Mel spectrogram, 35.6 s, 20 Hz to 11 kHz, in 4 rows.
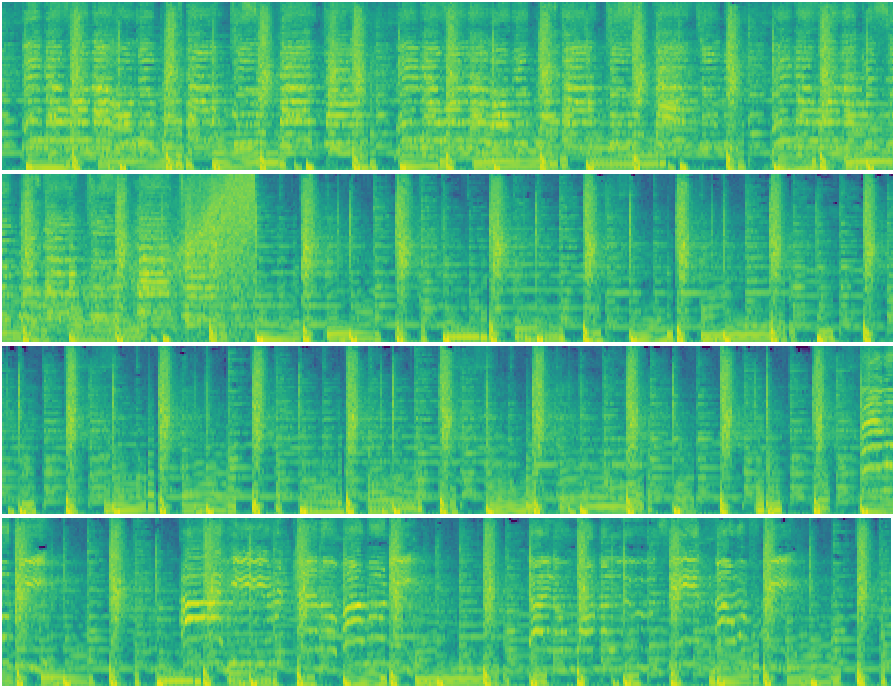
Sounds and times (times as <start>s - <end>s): Funk: 0.0s - 35.6s.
